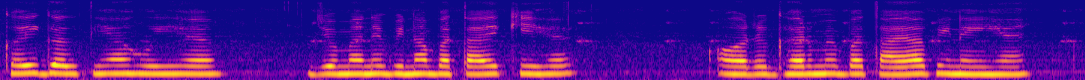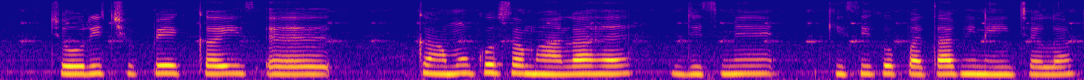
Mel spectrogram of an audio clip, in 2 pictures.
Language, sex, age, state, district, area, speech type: Hindi, female, 30-45, Uttar Pradesh, Sonbhadra, rural, spontaneous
